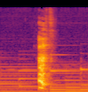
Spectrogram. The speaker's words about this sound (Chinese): 斑马坐下来，喝了几口。忍不住咳了起来，还结结巴巴地说话：“ 又不小心被呛到，最后还是打嗝。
